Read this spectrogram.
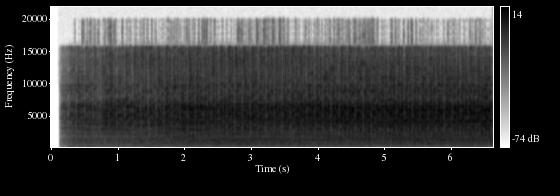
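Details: Audi 80 B3 at idle: fast, fairly even ticking about three per second over steady idle; hydraulic lifters tapping, suspected clogged.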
